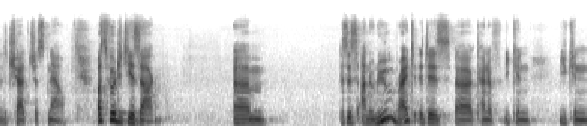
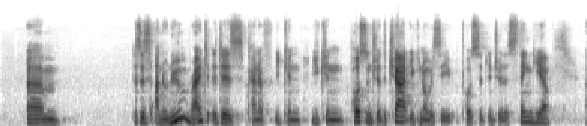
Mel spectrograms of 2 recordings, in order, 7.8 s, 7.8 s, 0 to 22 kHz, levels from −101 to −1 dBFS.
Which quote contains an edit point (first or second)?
second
